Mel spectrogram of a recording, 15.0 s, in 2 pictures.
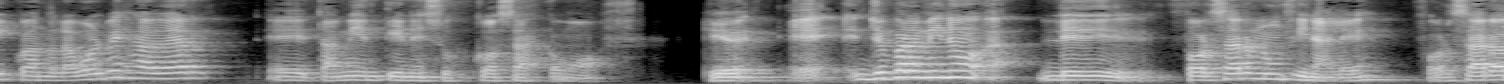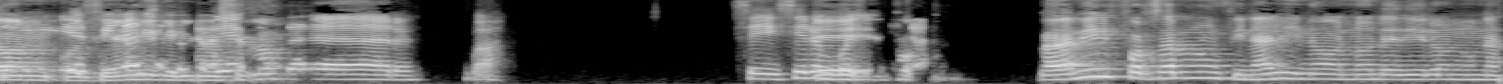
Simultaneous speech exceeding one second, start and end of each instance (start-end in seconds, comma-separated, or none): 7.5-9.2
